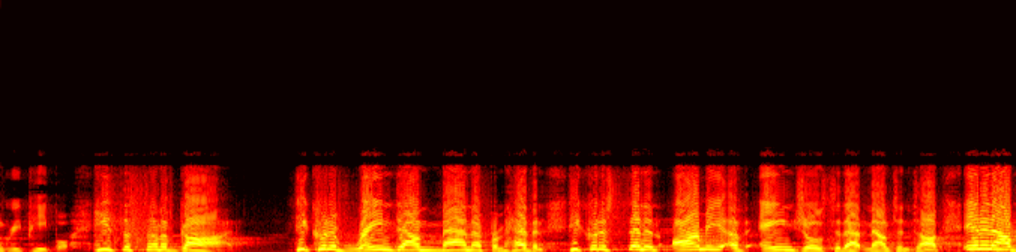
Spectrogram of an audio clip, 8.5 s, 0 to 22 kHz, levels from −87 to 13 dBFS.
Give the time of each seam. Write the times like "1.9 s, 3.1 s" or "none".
none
